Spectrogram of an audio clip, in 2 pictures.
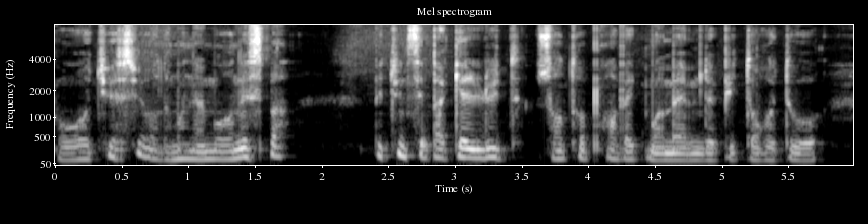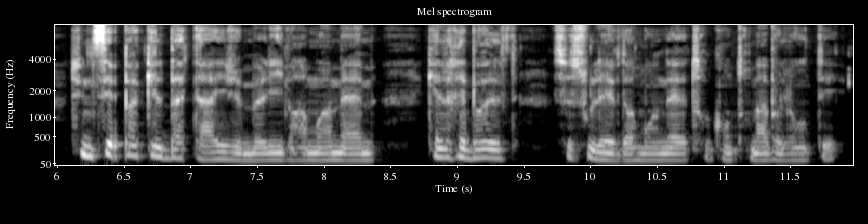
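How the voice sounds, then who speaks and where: A man's voice: normal speed, dark tone, husky. A man reading an audiobook, voicing a young woman, an anguished and devoted lover, with a raised, pleading delivery. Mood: sobbing, devoted. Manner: pleading, impassioned, rising in pitch.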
